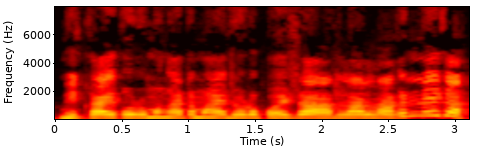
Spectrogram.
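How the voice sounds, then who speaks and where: A man's voice: high-pitched, moderate pace, darkish tone. A man voices a drunk, quarrelsome village elder brother in a cartoon, rambling and challenging in a Vidarbha Marathi accent. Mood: maudlin worry.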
